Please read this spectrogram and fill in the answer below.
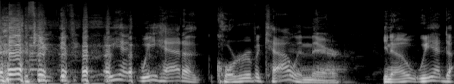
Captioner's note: laughing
